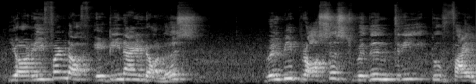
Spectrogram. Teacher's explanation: breaking it into three natural chunks with a breath and a tiny pause between each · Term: chunking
